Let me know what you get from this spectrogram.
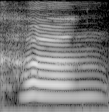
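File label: "keng", Mandarin, first tone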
